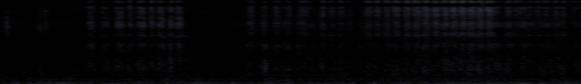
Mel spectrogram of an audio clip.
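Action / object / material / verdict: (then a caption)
scrape / wooden colored pencil on a paper coloring book page / paper / none. A blue wooden colored pencil, held in the fingers, rubs shading strokes across a flat paper page of a coloring book lying on a table. The result is a soft, steady scratchy rasp with bursts of bright grain over a low, quiet rumble.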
